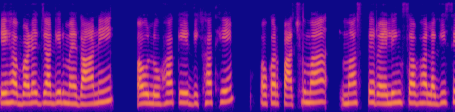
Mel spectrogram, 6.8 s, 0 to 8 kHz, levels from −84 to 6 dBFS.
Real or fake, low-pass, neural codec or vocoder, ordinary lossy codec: fake; 7.2 kHz; codec, 16 kHz, 4 kbps, FunCodec, trained on Chinese and English, 50 frames a second; none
